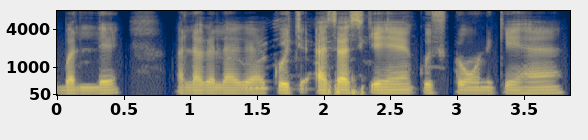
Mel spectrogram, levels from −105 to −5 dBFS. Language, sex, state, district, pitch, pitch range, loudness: Hindi, male, Uttar Pradesh, Saharanpur, 95 Hz, 95-100 Hz, -24 LUFS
